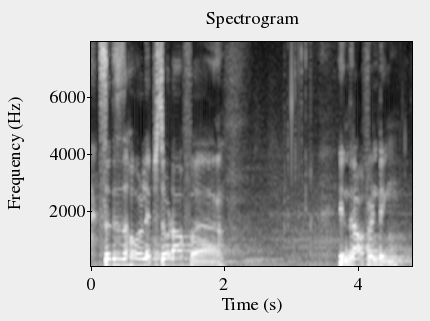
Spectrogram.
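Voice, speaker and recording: A man's fairly high-pitched voice at very even loudness, with ordinary pitch variation, audible room echo and noticeable background noise. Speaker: monk giving scripture class. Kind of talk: religious lecture. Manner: fast.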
